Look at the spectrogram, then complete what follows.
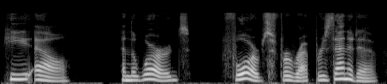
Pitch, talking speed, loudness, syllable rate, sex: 195 Hz, 125 wpm, -17 LUFS, 4.8 syllables/s, female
